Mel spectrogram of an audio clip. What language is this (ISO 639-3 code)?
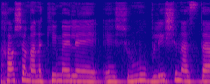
heb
